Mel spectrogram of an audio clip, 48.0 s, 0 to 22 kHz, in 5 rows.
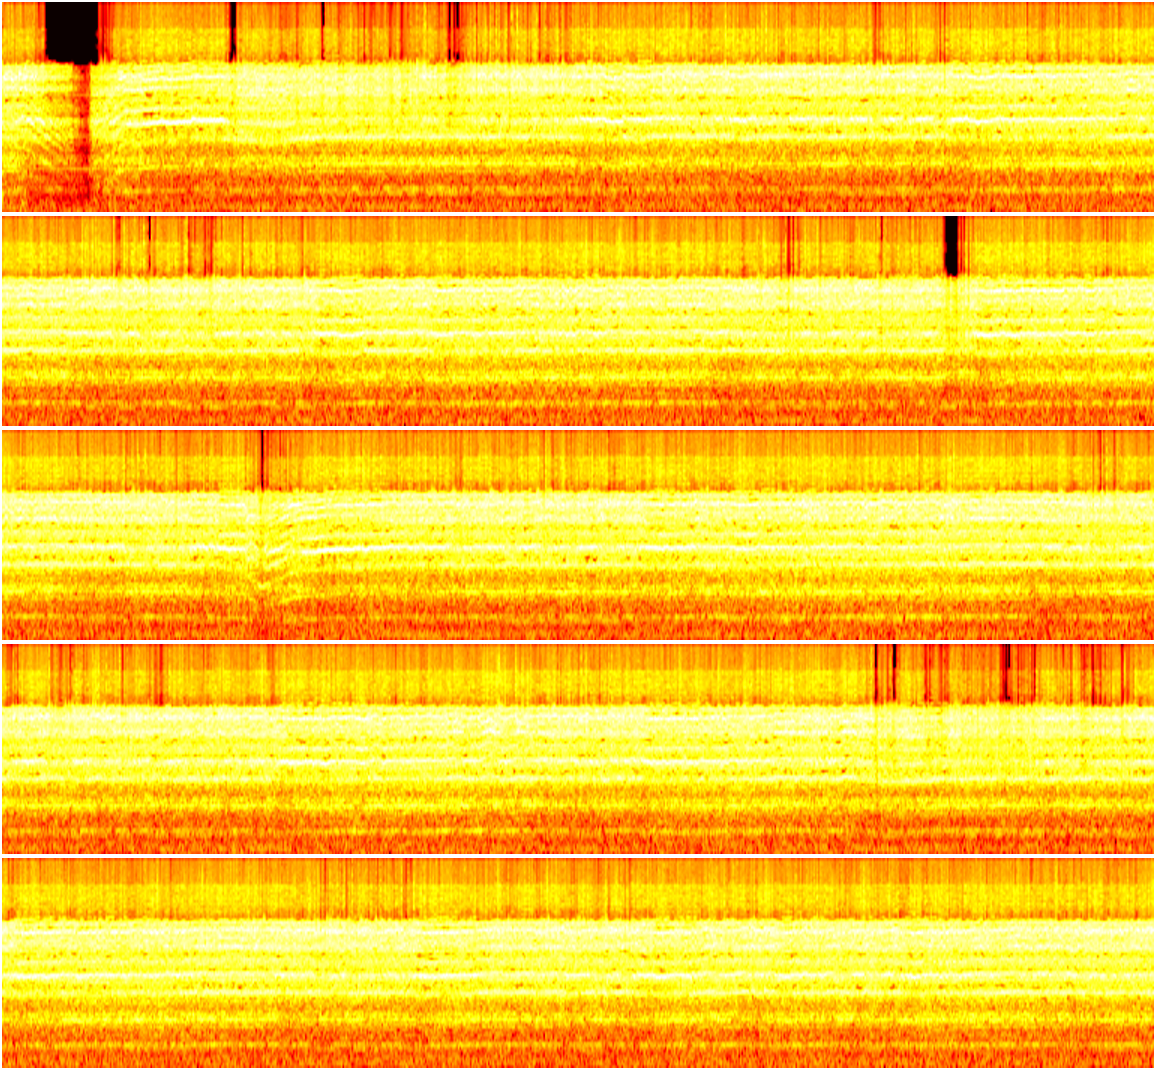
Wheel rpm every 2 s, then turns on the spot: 150, 230, 230, 230, 220, 230, 220, 230, 230, 220, 210, 230, 220, 220, 230, 230, 230, 220, 230, 220, 230, 230, 230, 230.
none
